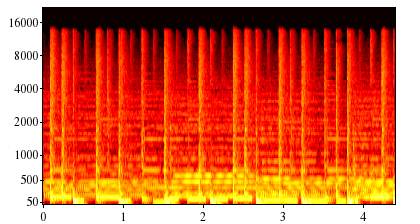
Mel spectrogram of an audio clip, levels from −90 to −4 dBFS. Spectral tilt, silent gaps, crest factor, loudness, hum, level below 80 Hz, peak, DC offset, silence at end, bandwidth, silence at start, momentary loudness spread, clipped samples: -5.5 dB/octave; none; 10 dB; -21 LUFS; none; -24 dBFS; -8 dBFS; under 0.1%; 0 s; 14.5 kHz; 0 s; 3 LU; under 0.1%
